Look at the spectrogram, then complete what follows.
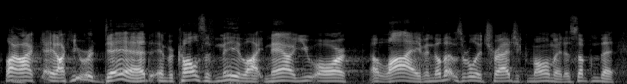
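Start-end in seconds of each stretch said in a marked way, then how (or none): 0.0-4.2 put-on exasperated teen shout. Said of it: "I'm still crying, and I'm like".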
